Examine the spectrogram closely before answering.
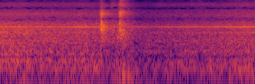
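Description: Subway doors slide shut with a thud.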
